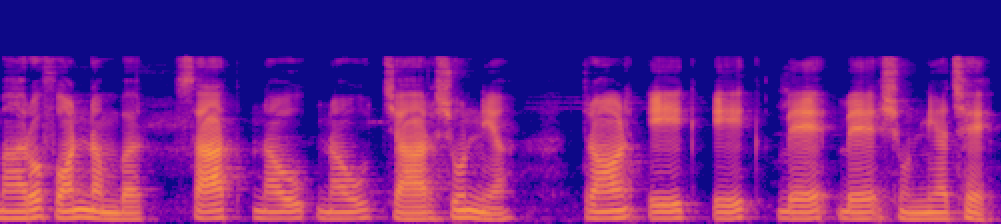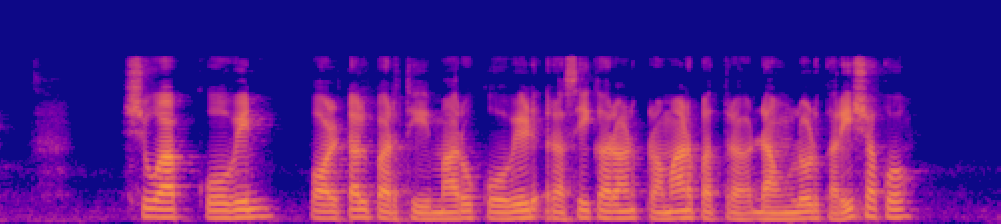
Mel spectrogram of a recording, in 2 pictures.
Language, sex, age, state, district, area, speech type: Gujarati, male, 30-45, Gujarat, Anand, urban, read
